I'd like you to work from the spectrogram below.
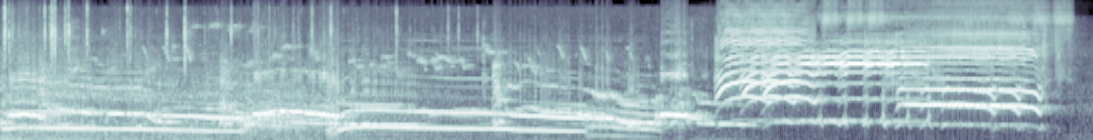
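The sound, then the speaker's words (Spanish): Howling from the neighbours' dogs: long, wavering tones that overlap and keep on loudly without a break, shifting to higher, more broken yelping howls near the end. “Los perros de los vecinos empezaron a ladrar.”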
